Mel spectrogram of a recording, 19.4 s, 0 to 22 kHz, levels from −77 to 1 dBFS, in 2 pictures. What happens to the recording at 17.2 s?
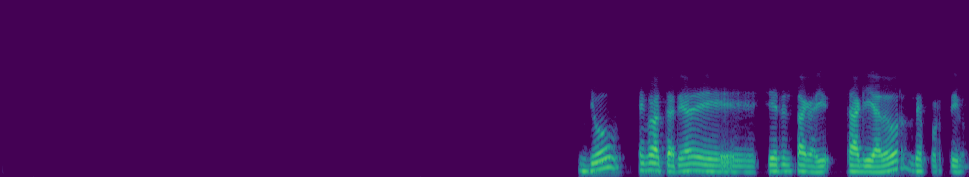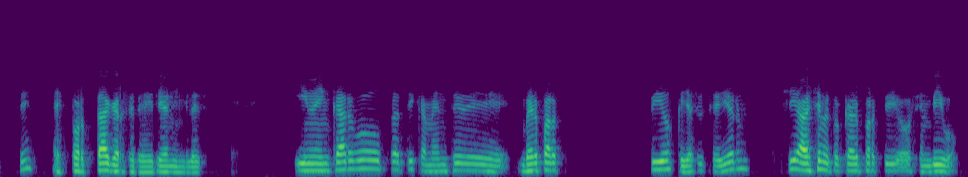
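Nothing goes wrong at 17.2 s: the audio plays through that moment intact, with no dropout, click, distortion or other fault.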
